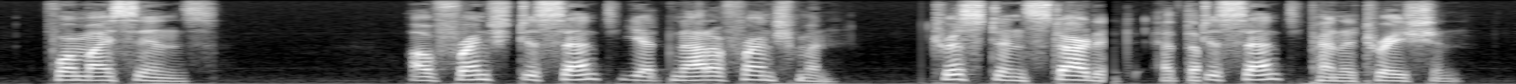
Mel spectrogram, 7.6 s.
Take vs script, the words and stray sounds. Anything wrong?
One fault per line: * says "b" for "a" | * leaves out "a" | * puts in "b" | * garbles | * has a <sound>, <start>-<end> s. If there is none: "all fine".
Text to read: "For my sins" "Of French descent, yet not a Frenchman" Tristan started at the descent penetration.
* has a dropout, 5.5-5.6 s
